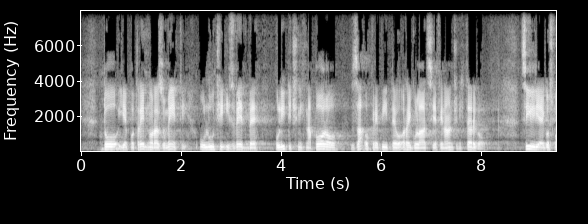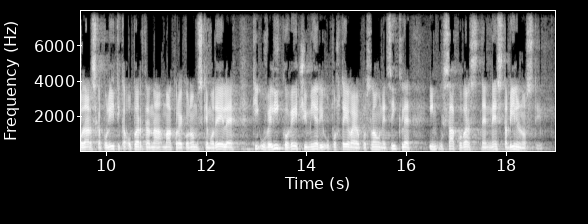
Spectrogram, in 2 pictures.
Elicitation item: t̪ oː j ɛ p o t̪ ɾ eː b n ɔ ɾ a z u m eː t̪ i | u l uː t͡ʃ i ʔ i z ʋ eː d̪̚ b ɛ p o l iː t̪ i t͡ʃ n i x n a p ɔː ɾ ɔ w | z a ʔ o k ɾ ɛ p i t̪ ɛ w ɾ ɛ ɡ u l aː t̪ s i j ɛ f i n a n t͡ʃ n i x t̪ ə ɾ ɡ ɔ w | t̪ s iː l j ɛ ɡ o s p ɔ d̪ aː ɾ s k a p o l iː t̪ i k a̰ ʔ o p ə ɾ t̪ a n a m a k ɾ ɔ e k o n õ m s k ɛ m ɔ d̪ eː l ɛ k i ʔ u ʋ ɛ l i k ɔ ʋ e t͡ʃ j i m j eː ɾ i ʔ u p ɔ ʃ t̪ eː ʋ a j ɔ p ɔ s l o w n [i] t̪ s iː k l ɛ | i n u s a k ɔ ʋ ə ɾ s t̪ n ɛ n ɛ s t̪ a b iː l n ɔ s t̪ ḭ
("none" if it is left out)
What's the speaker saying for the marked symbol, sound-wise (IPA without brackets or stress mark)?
ɛ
